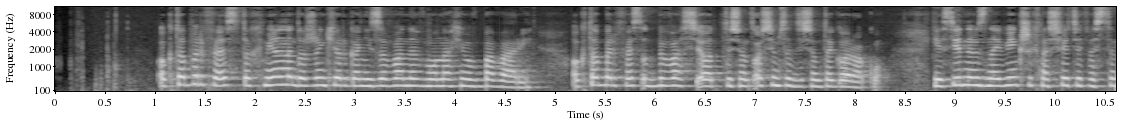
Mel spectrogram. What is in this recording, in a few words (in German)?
polnisch; Oktoberfest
